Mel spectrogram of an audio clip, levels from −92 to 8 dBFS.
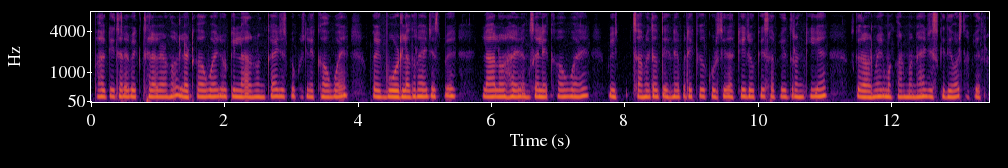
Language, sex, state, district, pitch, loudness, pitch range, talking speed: Hindi, female, Bihar, Saharsa, 210 Hz, -30 LUFS, 205-220 Hz, 265 wpm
